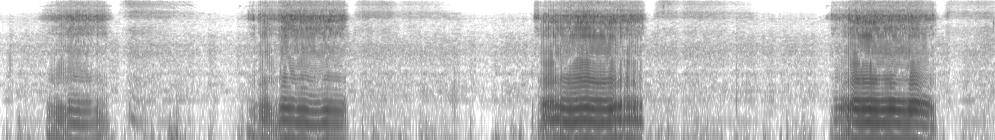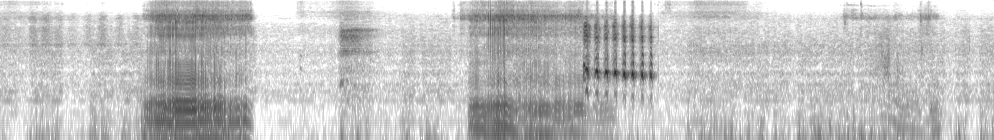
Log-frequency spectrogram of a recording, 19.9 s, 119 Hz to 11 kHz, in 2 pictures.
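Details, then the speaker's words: Sleeping pet dog, about 6 months old, snoring at home: loud, regular rumbling snores about 20 a minute, with a faint whistle at times; ordinary snoring. "so Ayun nga napakinggan niyo na naman kung paano humilik yung aso ko akala mo pagod na pagod"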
